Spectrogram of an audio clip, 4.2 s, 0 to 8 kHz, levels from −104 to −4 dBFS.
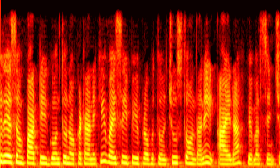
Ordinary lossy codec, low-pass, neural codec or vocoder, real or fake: none; 7.2 kHz; codec, 16 kHz, 16 kbps, FunCodec, trained on LibriTTS, 50 frames a second; fake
